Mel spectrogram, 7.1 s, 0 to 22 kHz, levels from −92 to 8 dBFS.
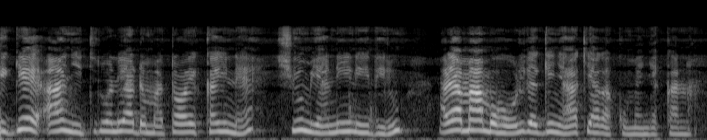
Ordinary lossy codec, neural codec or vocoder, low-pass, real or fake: none; vocoder, 22.05 kHz, 80 mel bands, Vocos; 9.9 kHz; fake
